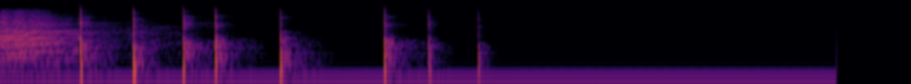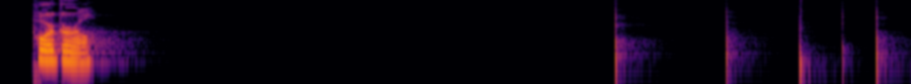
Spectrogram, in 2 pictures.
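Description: Footsteps click on a hard tiled floor.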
